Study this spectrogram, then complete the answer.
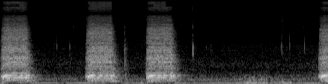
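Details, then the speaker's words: VW Caddy side sliding door, locking and unlocking: harsh grinding buzz in short bursts of about a third of a second, now constant. The locking mechanism component inside the door is failing and the fix is to replace it. "you can hear, this is to do with the component inside the door, the locking mechanism. Okay, it does every now and again, well, it's constantly there now."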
